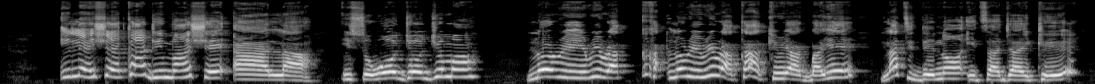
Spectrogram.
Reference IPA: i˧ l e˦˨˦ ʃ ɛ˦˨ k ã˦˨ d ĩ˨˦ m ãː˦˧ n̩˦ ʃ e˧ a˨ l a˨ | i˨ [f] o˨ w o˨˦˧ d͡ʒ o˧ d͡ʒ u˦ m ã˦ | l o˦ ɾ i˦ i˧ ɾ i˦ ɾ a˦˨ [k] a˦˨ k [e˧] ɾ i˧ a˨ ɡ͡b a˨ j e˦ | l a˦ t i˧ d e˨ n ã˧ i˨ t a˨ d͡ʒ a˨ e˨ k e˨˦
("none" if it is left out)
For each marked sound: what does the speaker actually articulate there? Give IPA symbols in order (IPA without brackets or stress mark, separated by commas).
s, k, i˧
